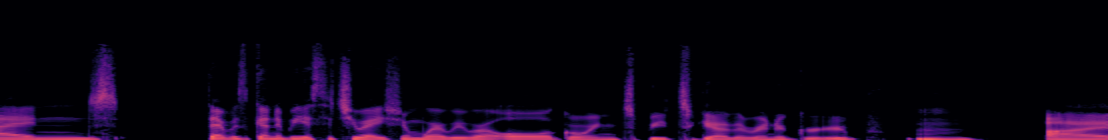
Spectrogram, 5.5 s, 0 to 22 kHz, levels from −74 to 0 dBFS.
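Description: Speech clip with a section at the wrong speed from 0 to 2.8 s, running 1.27 times fast and about four semitones high, likely from a clock mismatch. Pitch and tempo rise together, unlike a pitch-shift.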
